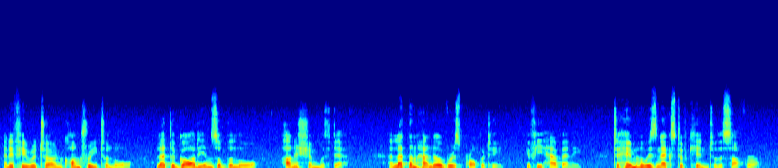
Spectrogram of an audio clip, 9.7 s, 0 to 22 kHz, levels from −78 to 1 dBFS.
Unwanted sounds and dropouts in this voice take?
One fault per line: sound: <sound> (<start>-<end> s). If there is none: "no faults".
no faults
